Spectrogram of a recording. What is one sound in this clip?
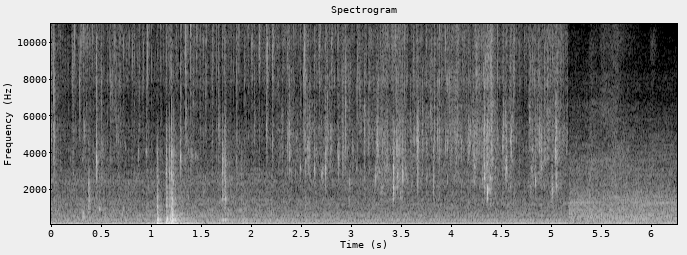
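Water runs from a tap and splashes steadily.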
